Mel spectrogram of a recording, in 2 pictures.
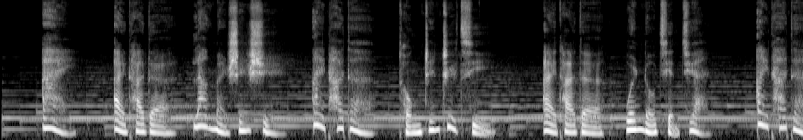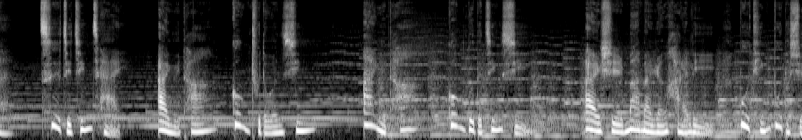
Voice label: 公益 亲切; 广告

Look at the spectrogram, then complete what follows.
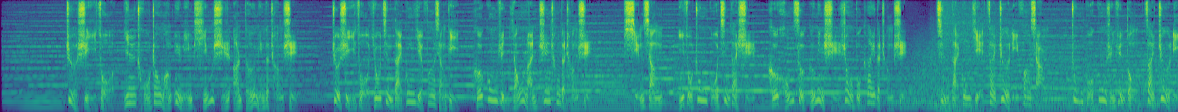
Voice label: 宣传片, 城市, 形象片, 成熟; 萍乡形象片

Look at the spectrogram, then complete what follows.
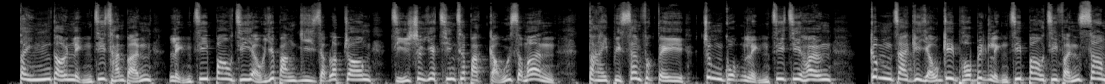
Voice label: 男粤 广告 促销, 粤语; 灵芝

